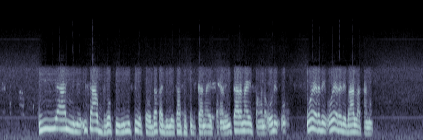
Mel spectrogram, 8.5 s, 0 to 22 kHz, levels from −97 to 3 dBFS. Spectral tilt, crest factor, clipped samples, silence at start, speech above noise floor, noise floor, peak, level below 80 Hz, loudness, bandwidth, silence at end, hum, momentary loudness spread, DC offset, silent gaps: -10 dB/octave; 14 dB; under 0.1%; 0.4 s; 30 dB; -53 dBFS; -10 dBFS; -60 dBFS; -23 LUFS; 4.7 kHz; 1 s; none; 6 LU; under 0.1%; none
